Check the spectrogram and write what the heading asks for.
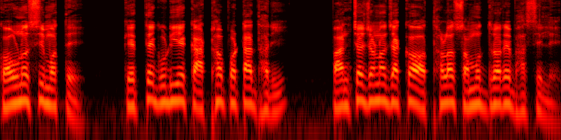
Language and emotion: Odia, neutral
